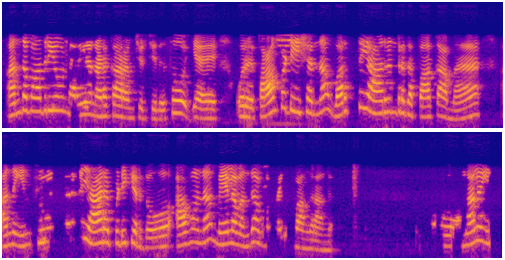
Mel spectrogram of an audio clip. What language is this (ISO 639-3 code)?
tam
